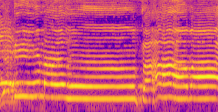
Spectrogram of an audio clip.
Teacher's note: نون ساکنہ تنوین جلد پڑھا جائے گا، نہ کھینچا جائے گا، نہ غنہ ہوگا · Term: اظہار حقیقی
